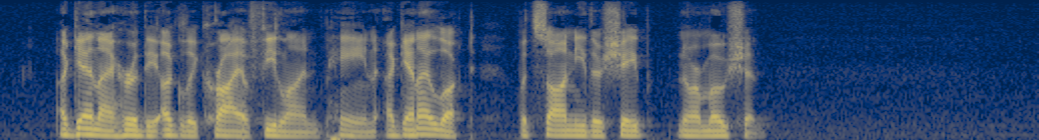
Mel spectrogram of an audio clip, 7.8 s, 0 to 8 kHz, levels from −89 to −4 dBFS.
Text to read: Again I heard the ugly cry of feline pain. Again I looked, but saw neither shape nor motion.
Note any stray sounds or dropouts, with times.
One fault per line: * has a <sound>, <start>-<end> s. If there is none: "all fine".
all fine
